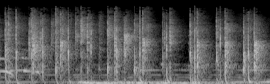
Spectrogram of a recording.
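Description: A studio audience claps steadily and fairly loudly for a few seconds, with dense, overlapping hand claps close to the microphone and a faint low hum underneath.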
